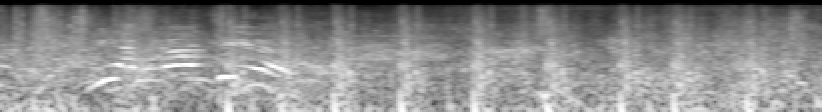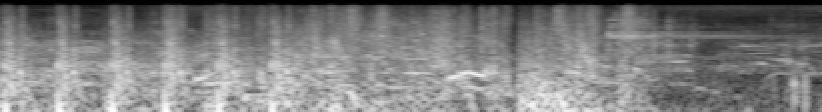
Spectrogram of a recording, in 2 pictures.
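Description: A rifle fires rapid, loud shots.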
